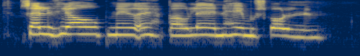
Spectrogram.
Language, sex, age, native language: Icelandic, female, 11, Icelandic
